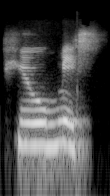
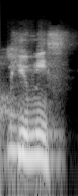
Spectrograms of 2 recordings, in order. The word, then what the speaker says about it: pumice: enhancer so that is i'm not sure my pronunciation has a pure mix p u r m i c oh pumice yep yeah so can we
